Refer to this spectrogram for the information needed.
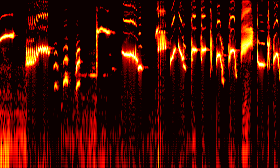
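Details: Asian pied starling (jalak suren) in full, varied song used to stimulate other starlings into singing: loud whistled notes, harsh chatters and rapid mimicked phrases, rising and falling sharply in quick bursts with short pauses between.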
